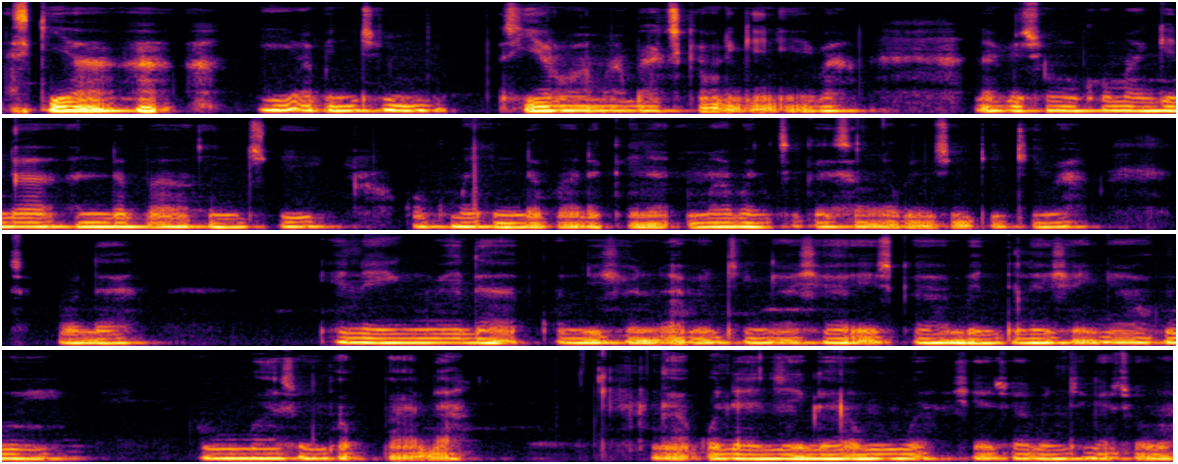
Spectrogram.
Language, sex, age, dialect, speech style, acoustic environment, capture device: Hausa, male, 18-24, Nigeria - Katsina, happy, silence; nature, mobile / Linux / Chrome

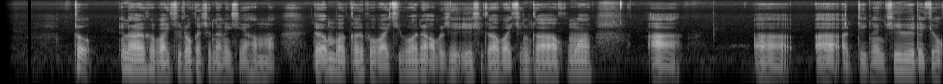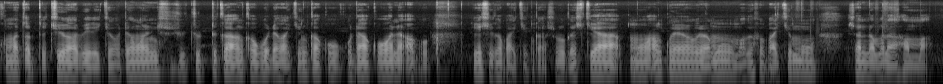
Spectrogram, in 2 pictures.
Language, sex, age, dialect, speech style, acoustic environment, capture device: Hausa, male, 18-24, Nigeria - Nigerian Standard, relaxed, appliances, mobile / Linux / Chrome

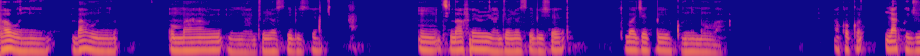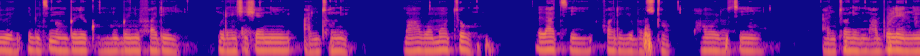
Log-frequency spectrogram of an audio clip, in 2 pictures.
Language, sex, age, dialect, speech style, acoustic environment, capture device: Yoruba, male, 25-34, Nigeria - Lagos, happy, music, mobile / Linux / Chrome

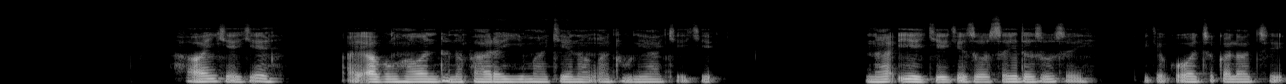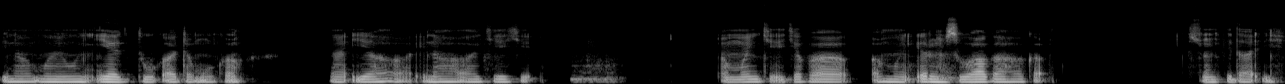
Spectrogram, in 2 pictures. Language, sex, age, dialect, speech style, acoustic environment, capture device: Hausa, male, 18-24, Nigeria - Kano, happy, silence, mobile / Linux / Chrome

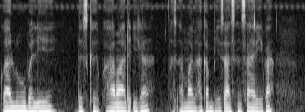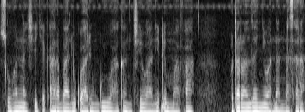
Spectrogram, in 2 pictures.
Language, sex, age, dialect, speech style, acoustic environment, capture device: Hausa, male, 18-24, Nigeria - Kano, happy, silence, mobile / Linux / Chrome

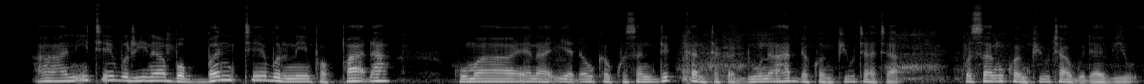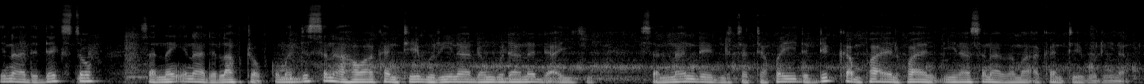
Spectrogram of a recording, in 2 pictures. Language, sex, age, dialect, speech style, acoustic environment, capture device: Hausa, male, 45-54, Nigeria - Kano, relaxed, music, mobile / Linux / Chrome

